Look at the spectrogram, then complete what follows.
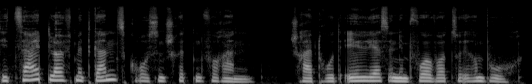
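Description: A woman's voice: low-pitched, normal speed, dry recording, studio quality. A woman reading scripted documentary narration in a composed, formal manner. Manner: composed, even, formal delivery.

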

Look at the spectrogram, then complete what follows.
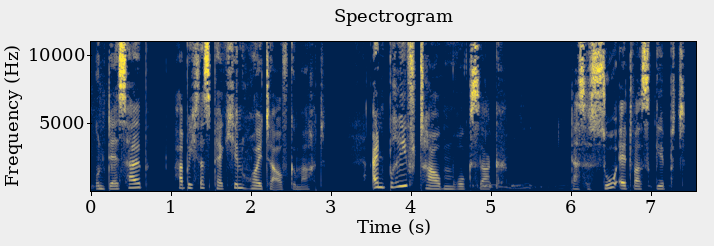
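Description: A woman's voice: medium pitch, animated, measured pace. A woman playing an affectionate, slightly anxious young girl in a German radio play for children, speaking in an earnest, childlike way. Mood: eager, confiding.

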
